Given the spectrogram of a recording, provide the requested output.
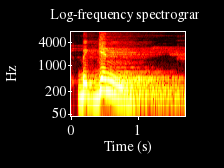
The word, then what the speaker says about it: begin: Next, begin, begin, begin. B first syllable, gin second syllable. The second syllable, beginning letter is G. We put stress mark on G.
